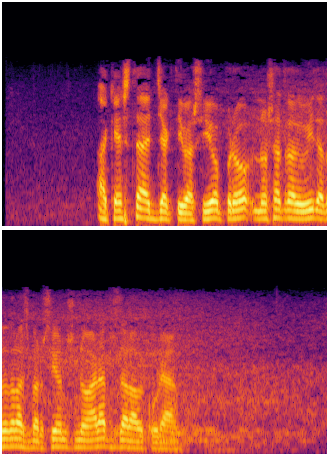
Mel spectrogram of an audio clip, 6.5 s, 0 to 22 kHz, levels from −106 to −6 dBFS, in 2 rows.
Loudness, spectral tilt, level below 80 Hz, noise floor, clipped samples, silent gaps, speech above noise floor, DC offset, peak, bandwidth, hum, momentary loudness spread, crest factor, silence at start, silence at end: -15 LUFS; -6.5 dB/octave; -46 dBFS; -55 dBFS; under 0.1%; none; 41 dB; under 0.1%; -2 dBFS; 7.4 kHz; none; 12 LU; 14 dB; 0.95 s; 0.7 s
